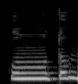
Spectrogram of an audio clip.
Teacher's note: میم ساکن کے بعد حرف با اور میم کے علاوہ کاف آ رہا ہے تو یہاں پر اظہار شفوی کا قاعدہ ہوگا، یعنی میم ساکن میں غنہ نہیں کریں گے. کنتم میں نون ساکن کے بعد حروف اخفا میں سے تا آ رہا ہے تو یہاں پر اخفا کا قاعدہ ہوگا، یعنی نون ساکن میں غنہ کر کے پڑھیں گے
